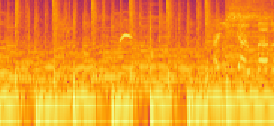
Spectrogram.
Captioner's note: whistles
